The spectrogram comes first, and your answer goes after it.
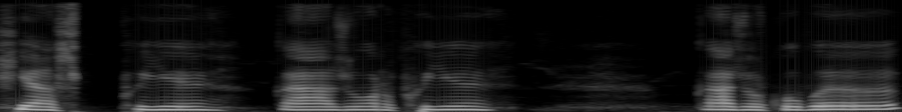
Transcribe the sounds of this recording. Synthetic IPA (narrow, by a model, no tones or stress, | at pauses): hʰias | pʰɯjɯ | ɡ̥azɔɾpʰɯjɯ | ɡ̥azɔɾkʰobɯ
